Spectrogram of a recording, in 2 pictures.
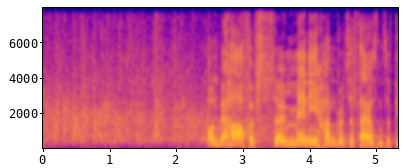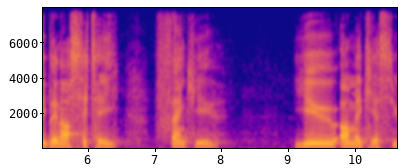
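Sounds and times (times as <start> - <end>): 
crowd applause: 0.0 - 2.9
speech: 2.5 - 8.0, 9.1 - 10.6.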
